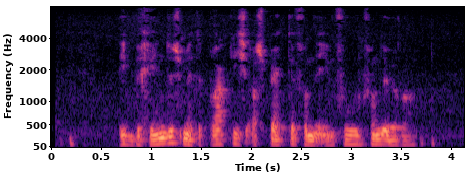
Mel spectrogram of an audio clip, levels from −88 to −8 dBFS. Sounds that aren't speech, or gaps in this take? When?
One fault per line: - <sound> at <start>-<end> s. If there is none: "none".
none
